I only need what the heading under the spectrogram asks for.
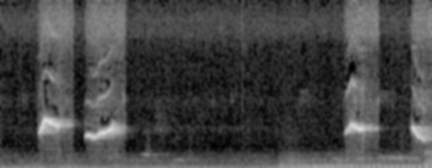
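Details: Pairs of sweet whistled notes from a Horsfield's babbler, the second of each pair swooping upward, with a long pause between pairs and a low background hum later.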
